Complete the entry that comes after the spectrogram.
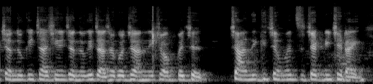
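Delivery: quick-fire tongue-twister recitation; rapid tongue twister. Shown as a demonstration. Coach showing students a Hindi tongue twister, rattled off fast. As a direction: rattle it off fast, in one run.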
